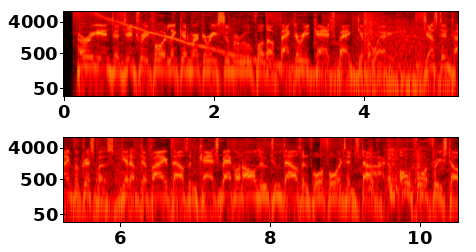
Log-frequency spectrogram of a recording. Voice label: car spot, voice over commercials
